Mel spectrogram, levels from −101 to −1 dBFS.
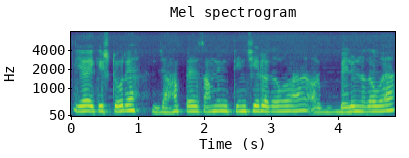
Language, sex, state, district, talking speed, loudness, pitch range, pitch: Hindi, male, Uttar Pradesh, Deoria, 220 wpm, -19 LUFS, 175-190 Hz, 185 Hz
